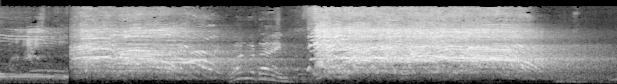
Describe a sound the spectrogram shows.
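A large group of children cheers and shouts loudly.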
